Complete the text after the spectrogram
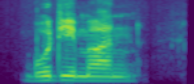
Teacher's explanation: the B and M are both articulated with your lips. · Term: labial consonants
